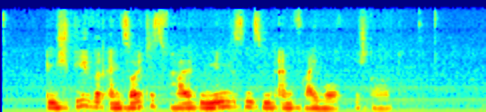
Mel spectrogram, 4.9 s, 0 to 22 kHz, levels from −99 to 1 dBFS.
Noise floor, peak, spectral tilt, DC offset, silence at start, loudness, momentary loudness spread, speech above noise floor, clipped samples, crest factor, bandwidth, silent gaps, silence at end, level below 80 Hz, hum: -47 dBFS; -4 dBFS; -5.5 dB/octave; under 0.1%; 0.05 s; -20 LUFS; 15 LU; 27 dB; under 0.1%; 18 dB; 16.5 kHz; none; 0.5 s; -44 dBFS; none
